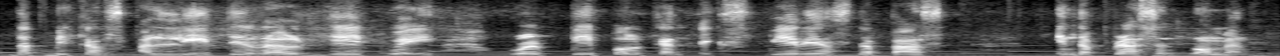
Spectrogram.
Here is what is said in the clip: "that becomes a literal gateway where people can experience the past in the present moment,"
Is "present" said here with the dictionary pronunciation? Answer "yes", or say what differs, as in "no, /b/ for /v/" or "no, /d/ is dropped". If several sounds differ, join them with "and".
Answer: no, /s/ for /z/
